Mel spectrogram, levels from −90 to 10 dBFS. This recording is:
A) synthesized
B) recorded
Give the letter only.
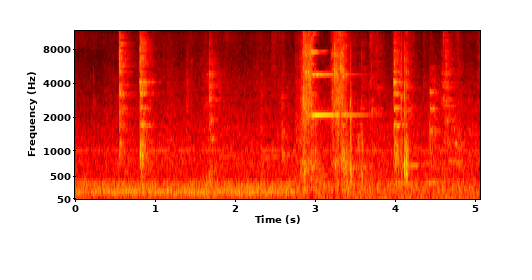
B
